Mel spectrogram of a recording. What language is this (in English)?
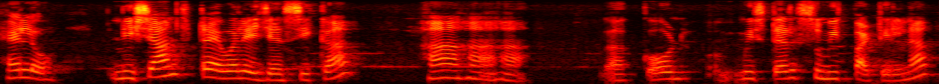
Marathi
